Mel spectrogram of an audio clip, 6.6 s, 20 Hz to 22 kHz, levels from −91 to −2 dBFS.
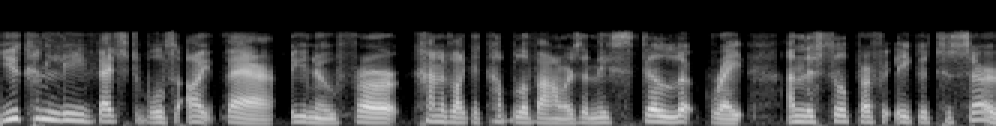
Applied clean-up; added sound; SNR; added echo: none; none; none; none.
